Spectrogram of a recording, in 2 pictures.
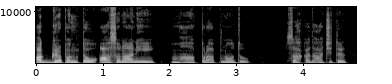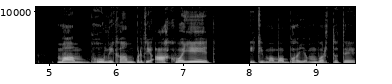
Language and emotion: Sanskrit, fearful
